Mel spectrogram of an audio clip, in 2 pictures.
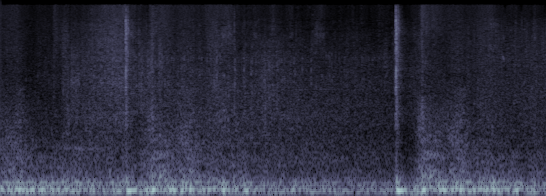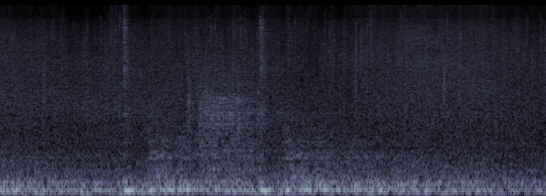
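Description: An Incendio fire spell cast in Hogwarts Legacy, heavy rumbling whooshes with sharp bursts that crack out at intervals, loud and boomy against a dense roaring background.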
